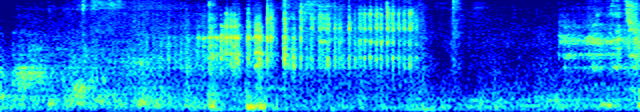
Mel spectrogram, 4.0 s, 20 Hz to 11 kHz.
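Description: Near silence, with faint scratching and ticking of a fine Posca PC-3M paint-marker tip drawing on a door-hanger blank, from about a second in to nearly three seconds in and again briefly near the end.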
